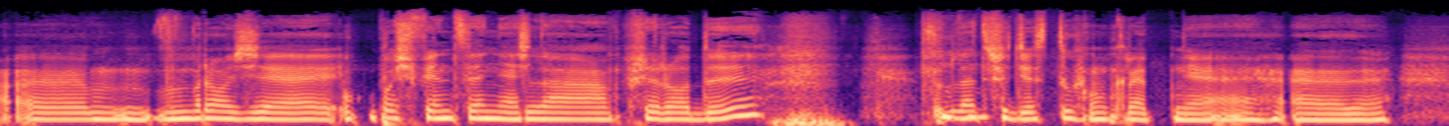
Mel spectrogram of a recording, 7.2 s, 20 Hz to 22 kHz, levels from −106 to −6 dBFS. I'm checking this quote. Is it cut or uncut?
cut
